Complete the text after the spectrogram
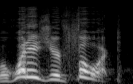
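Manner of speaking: mad, heated, angry voice. Recounting yelling back at a preacher on TV; retelling yelling at TV. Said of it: "I yelled at this TV".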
